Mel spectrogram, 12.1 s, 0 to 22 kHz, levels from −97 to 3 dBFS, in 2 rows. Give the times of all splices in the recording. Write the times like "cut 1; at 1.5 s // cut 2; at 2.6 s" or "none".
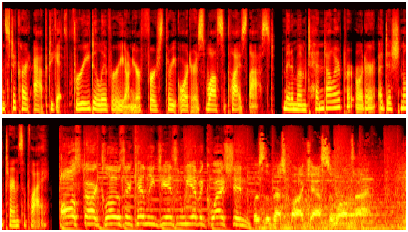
cut 1; at 6.8 s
